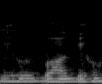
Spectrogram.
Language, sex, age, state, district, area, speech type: Assamese, male, 30-45, Assam, Darrang, rural, spontaneous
